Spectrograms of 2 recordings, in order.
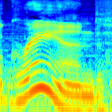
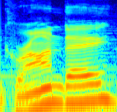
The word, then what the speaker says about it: Grande: I mean, as it's commonly called by its Spanish name, the Rio Grande. You mean Grande? Well, Americans often say Grand. Well, Americans say it wrong, man.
